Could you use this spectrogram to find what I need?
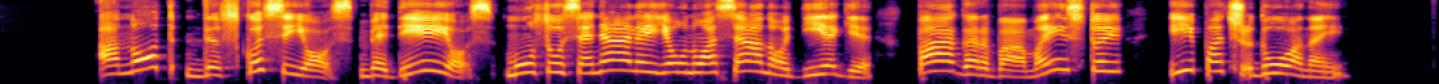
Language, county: Lithuanian, Utena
